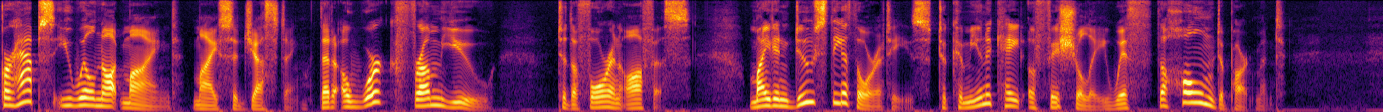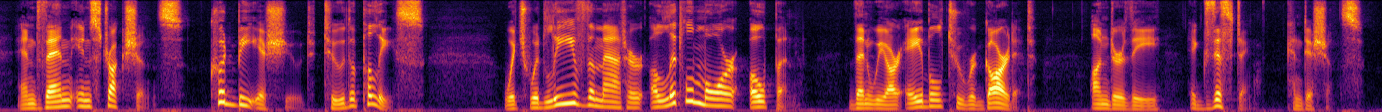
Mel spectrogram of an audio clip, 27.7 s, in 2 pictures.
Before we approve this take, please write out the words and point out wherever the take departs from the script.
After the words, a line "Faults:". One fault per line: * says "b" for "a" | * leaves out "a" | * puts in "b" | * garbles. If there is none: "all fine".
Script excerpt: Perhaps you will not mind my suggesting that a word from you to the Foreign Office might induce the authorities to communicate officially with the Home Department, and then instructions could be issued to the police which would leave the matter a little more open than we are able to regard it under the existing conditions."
Perhaps you will not mind my suggesting that a work from you to the Foreign Office might induce the authorities to communicate officially with the Home Department, and then instructions could be issued to the police which would leave the matter a little more open than we are able to regard it under the existing conditions."
Faults:
* says "work" for "word"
